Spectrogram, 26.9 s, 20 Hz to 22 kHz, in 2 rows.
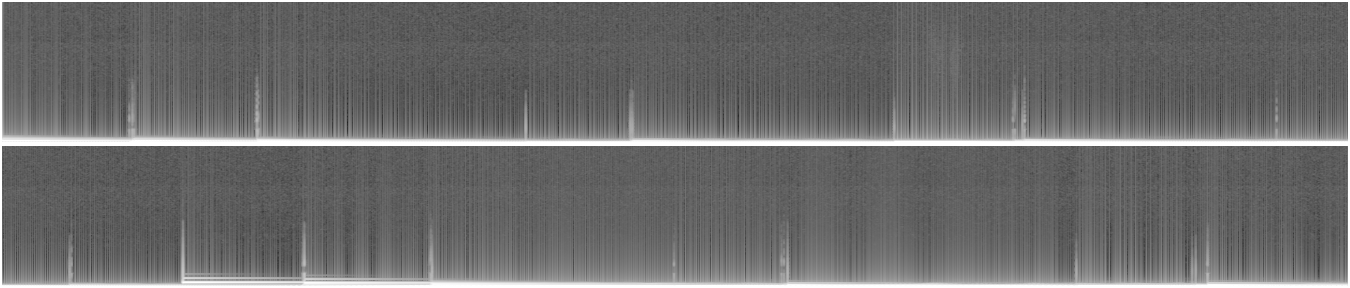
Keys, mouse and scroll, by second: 0.0-0.6 typing, 0.4 click, 1.3 click, 1.6 ctrl+s, 1.9 e, 2.2 click, 2.8 e, 3.1 z, 3.1-4.6 drag, 3.5 s, 4.7 s, 5.0 e, 5.3 right click, 5.4 s, 5.8-6.9 drag, 7.0 e, 7.3-8.7 drag, 7.6 s, 8.9-11.6 typing, 9.2 click, 9.8 click, 10.3 click, 11.2 click, 11.8 click, 12.7 e, 12.9 click, 12.9 z, 13.0 s, 13.5 click, 14.4-14.8 scroll up 2, 14.7-19.2 typing, 14.9-16.1 drag, 16.5 scroll down 2, 16.7 shift+click, 17.3 shift+click, 18.1 shift+click, 18.2-19.0 scroll down 7, 18.6 Tab, 19.1 scroll up 1, 19.4 right click, 19.7 click, 20.7 ctrl+s, 20.8 click, 21.3 click, 22.2 click, 22.4 click, 23.0 o, 23.3 ctrl+s, 23.4-23.8 scroll down 2, 23.7 ctrl+click, 24.3 click, 25.0-26.9 typing, 25.6 Tab, 26.0 click, 26.4 Tab.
